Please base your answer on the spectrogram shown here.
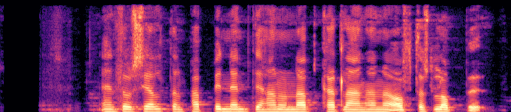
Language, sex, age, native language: Icelandic, female, 60-69, Icelandic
